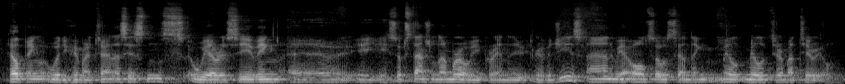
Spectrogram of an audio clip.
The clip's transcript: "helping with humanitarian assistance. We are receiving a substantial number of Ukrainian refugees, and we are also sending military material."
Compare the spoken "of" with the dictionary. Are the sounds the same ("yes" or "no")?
yes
